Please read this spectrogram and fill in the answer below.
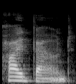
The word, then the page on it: hidebound: American English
